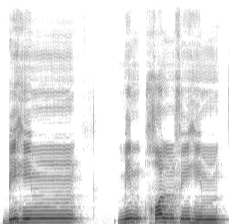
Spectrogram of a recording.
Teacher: میم کو نون ساکن کے ساتھ ملانا ہے لیکن یہاں پہ نون ساکن میں اظہار ہوگا، غنہ نہیں ہوگا کیونکہ آگے خا جو ہے حروف حلق میں سے ادا آ رہا۔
